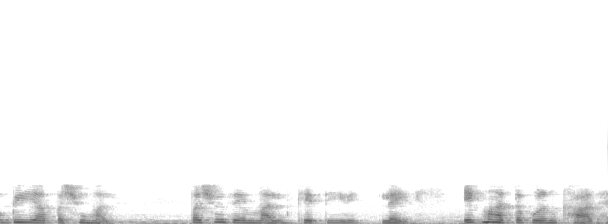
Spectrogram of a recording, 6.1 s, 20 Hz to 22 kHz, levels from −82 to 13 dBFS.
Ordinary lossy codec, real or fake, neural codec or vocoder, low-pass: AAC, 16 kbps; real; none; 7.2 kHz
